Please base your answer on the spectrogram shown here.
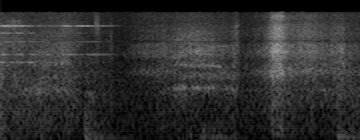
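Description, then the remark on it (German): A small metal ring drops and strikes a hard surface with one sharp, bright clink, preceded by faint shuffling and light handling noises. “Jetzt, was ist denn da jetzt runtergefallen? Der Ring. Mein Ring.”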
